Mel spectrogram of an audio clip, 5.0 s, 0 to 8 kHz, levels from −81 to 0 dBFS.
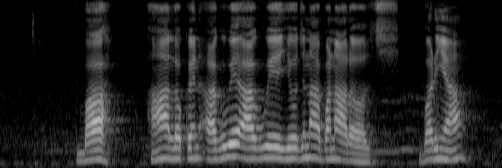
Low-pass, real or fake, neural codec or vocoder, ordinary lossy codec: none; real; none; none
